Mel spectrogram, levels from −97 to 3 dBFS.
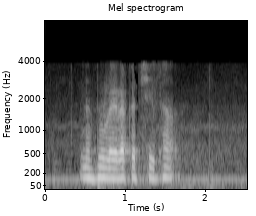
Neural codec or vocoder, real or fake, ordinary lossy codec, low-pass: codec, 16 kHz, 2 kbps, FunCodec, trained on Chinese and English, 25 frames a second; fake; AAC, 16 kbps; 7.2 kHz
